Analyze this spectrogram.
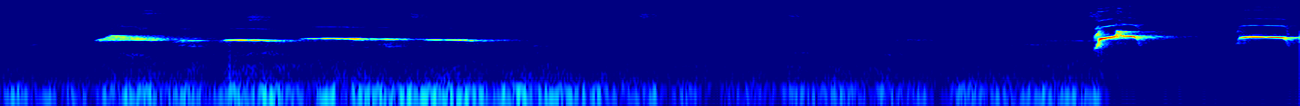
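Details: Brazilian red-winged tinamou whistling: a brief high note running into a long, clear, slightly wavering whistle about two seconds long, then silence and two sharp rising-falling whistled notes near the end.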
